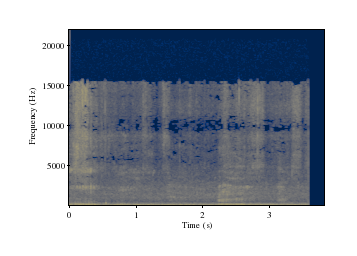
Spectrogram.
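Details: Dog protecting its fetched stick from people trying to take it away, giving a deep sustained rumbling growl with a brief louder snarl near the middle, low and continuous until it stops abruptly.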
